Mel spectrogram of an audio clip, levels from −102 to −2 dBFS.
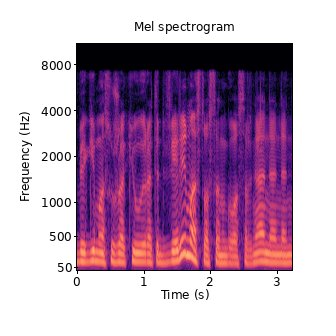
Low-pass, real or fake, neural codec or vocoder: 7.2 kHz; real; none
